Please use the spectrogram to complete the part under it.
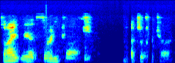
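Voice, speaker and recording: A middle-aged man with a fairly high, husky voice speaks a little fast and easily, in a folksy style, during an outdoor interview at an evening car show. He owns a garage and is president of a car club; there's no room sound, but the live stream is dull and lo-fi.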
